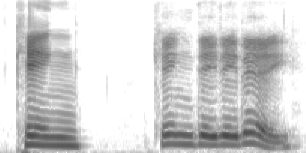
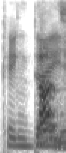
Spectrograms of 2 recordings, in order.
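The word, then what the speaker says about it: King Dedede: King DDD. Okay, that is how you pronounce it. It's not King Day. Day. That's how they announced it on Smash Bros.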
